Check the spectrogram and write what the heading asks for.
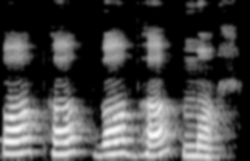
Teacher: अब होंठों के माध्यम से हम बोलेंगे, देखिए, प, फ, ब, भ, म। जीभ का प्रयोग नहीं हो रहा है, केवल होंठों का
